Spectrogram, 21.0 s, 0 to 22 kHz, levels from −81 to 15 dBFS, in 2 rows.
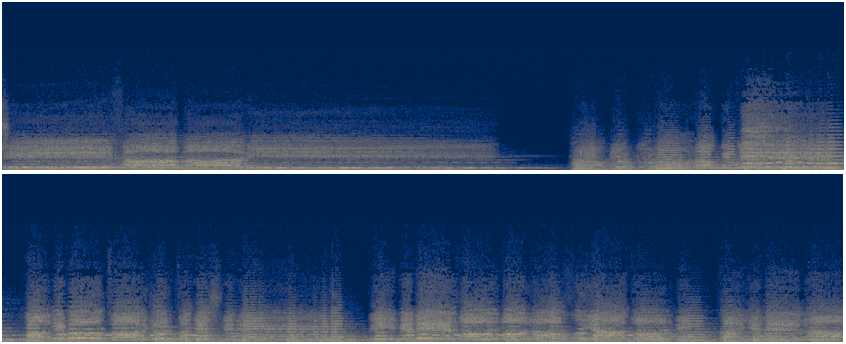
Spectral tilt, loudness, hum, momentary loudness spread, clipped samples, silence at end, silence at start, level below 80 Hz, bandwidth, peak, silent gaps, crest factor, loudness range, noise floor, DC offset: -5 dB/octave; -23 LUFS; none; 10 LU; under 0.1%; 0 s; 0 s; -56 dBFS; 15 kHz; -6 dBFS; none; 16 dB; 9 LU; -46 dBFS; under 0.1%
